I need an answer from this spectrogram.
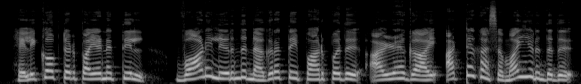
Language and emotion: Tamil, happy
